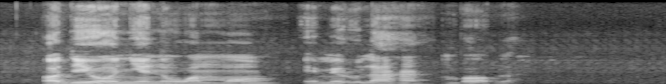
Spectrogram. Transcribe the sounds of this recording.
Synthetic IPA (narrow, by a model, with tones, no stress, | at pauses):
ɔ˨dɪ˦o˦ɲe˦nʊ˨wa˨m̩˦mɔ˦ | e˨me˦ɾu˦la˦ɦa˦m̩˨bɔ˦˨bla˦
